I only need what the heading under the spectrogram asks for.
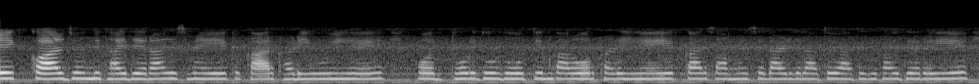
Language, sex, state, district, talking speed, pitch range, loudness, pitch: Hindi, female, Bihar, Madhepura, 215 wpm, 255-260 Hz, -19 LUFS, 255 Hz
